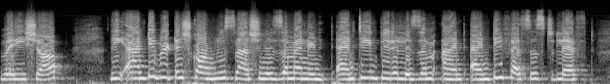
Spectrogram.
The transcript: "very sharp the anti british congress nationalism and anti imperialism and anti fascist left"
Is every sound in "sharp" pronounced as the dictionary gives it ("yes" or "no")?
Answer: yes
